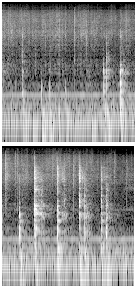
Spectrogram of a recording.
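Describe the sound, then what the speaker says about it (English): Snow pea leaves being stir-fried in a hot pan with ginger and garlic, giving steady sizzling broken by repeated sharp scraping strokes of a spatula, close and fairly loud, with no voices. "Give that a quick fry."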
